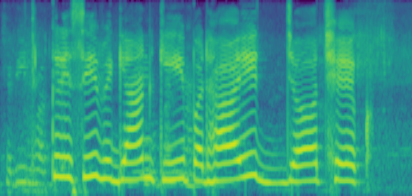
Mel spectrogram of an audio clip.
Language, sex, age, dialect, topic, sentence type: Magahi, female, 36-40, Northeastern/Surjapuri, agriculture, statement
